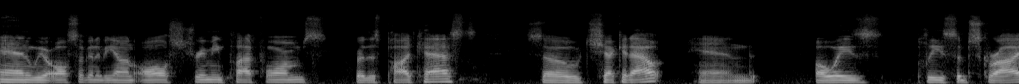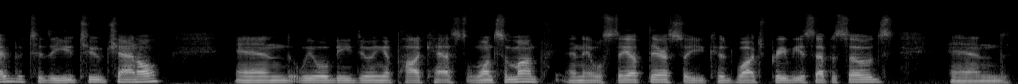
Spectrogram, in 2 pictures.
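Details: Adult male speaker; normal speech.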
